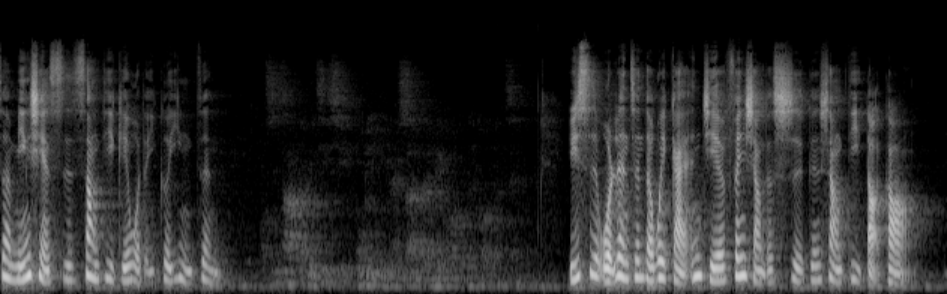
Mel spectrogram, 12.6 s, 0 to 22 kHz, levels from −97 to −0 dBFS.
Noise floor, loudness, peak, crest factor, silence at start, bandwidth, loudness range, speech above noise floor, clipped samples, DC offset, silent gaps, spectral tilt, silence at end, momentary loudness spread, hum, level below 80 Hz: -67 dBFS; -27 LUFS; -8 dBFS; 20 dB; 0.05 s; 12 kHz; 15 LU; 40 dB; under 0.1%; under 0.1%; none; -4 dB/octave; 0.55 s; 13 LU; none; -76 dBFS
